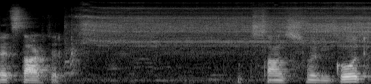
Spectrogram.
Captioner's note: razor buzzing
